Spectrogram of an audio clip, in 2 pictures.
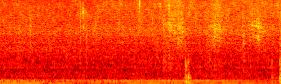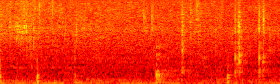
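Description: Sliced onion and freshly pounded garlic, shallot and candlenut paste sizzling and crackling in hot oil in a wok, with scattered sharp ticks as a metal ladle stirs and taps the pan.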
